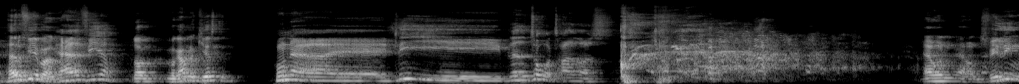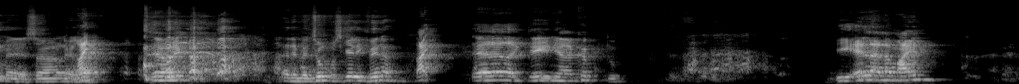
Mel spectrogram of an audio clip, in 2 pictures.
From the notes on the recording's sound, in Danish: LIVE fra Aalborg.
